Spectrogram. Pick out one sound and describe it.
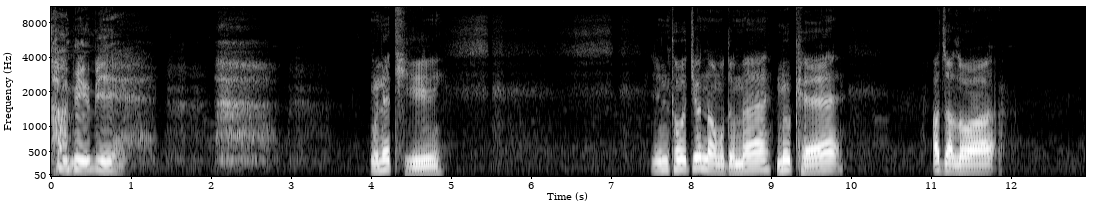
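A man sings out loudly in short, drawn-out phrases outdoors.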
